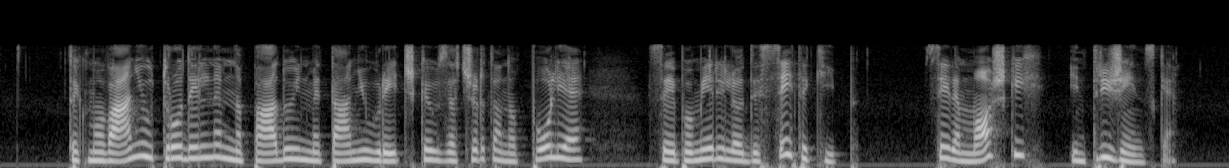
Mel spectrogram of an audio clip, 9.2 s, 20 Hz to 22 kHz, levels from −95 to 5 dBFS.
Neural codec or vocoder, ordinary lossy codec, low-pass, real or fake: none; none; 7.2 kHz; real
